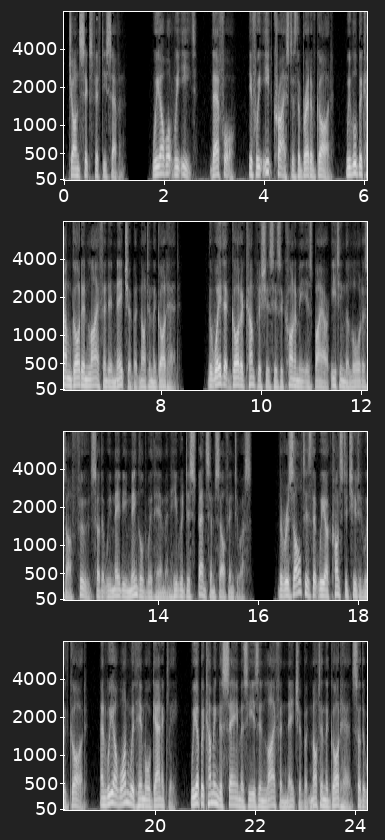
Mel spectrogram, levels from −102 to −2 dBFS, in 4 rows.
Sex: male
